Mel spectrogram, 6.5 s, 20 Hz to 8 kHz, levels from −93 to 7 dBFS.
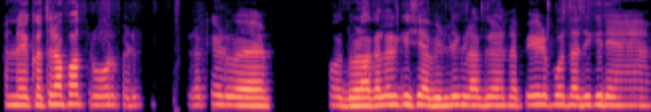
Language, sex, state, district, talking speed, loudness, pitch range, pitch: Rajasthani, male, Rajasthan, Churu, 185 wpm, -17 LUFS, 220-235 Hz, 225 Hz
